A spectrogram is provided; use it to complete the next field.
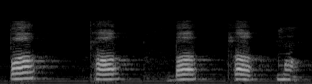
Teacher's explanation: प, फ, ब, फ, म दोनों होंठ मिलाकर बोले जा सकते हैं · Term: ओष्ठांग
